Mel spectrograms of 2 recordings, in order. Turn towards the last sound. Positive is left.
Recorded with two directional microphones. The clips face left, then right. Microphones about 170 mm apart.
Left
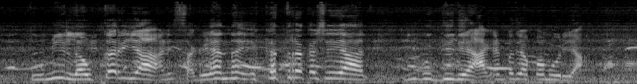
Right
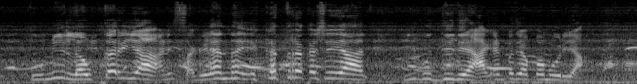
turn(degrees=0)  # may be behind; listen again after turning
